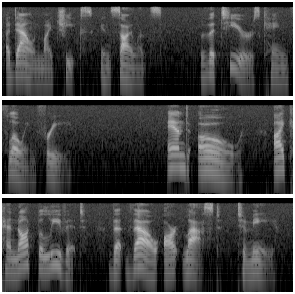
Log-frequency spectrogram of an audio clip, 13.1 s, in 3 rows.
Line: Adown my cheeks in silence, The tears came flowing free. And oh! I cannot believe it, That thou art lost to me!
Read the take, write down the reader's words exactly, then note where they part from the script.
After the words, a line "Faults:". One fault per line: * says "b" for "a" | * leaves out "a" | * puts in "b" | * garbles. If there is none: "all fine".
Adown my cheeks in silence, The tears came flowing free. And oh! I cannot believe it, That thou art last to me!
Faults:
* says "last" for "lost"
